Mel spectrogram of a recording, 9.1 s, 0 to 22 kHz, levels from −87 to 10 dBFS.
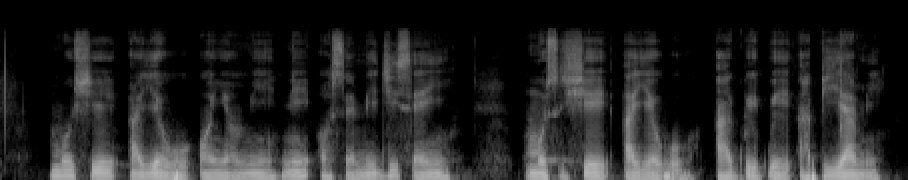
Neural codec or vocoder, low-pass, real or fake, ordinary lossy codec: none; 10.8 kHz; real; none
